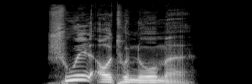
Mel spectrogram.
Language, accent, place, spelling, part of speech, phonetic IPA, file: German, Germany, Berlin, schulautonome, adjective, [ˈʃuːlʔaʊ̯toˌnoːmə], De-schulautonome.ogg
- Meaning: inflection of schulautonom: 1. strong/mixed nominative/accusative feminine singular 2. strong nominative/accusative plural 3. weak nominative all-gender singular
